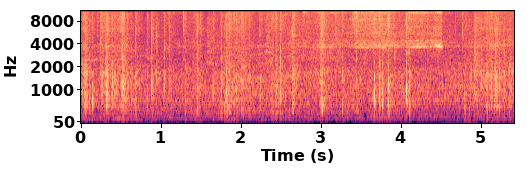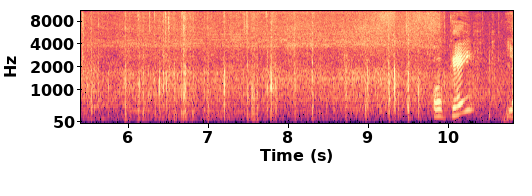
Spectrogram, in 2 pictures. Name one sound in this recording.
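Skateboard wheels roll and clatter on concrete.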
